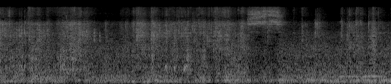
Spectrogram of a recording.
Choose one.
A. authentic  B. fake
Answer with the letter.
A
